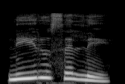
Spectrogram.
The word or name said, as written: ನಿರಸಲ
